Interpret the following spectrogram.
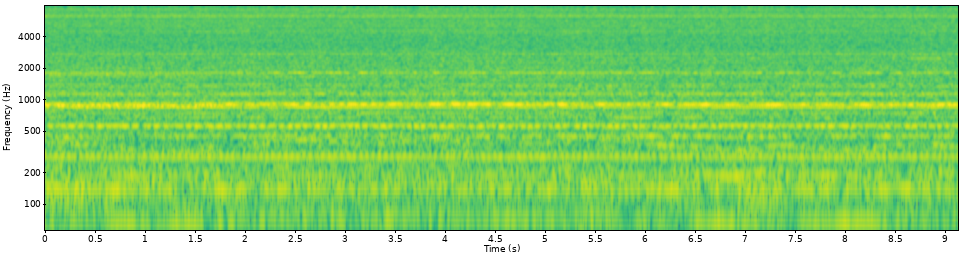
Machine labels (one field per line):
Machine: fan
